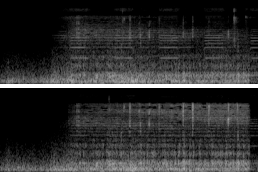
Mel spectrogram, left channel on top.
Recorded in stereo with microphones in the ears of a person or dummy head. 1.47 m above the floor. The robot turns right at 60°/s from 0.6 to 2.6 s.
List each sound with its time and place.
0.7 s a crack: 170° left; by 2.5 s 80° right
